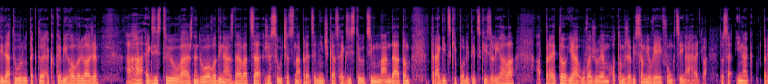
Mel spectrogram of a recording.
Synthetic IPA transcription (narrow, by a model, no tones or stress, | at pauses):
d̪id̪at̪uːɾut̪akt̪ɔjɛakɔ̥kɛbiɦɔʋɔɾilaʒɛ | aɦaʔɛɡzist̪ujuːʋaːʒnɛd̪ʊɔʋɔd̪inazd̪aːʋasaʒɛsuːt͡ʃasnaːpɾɛt͡sɛd̪ɲit͡ʃkazɛɡzist̪ujuːt͡simːand̪aːt̪ɔmt̪ɾaɡit͡skipɔlit̪it͡skizliɦalaapɾɛt̪ɔjauʋaʒujɛmɔt̪ɔmʒɛbisɔmjuvjɛjfuŋkt͡siːna̰ɦɾaɟilat̪ɔsaʔinakp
